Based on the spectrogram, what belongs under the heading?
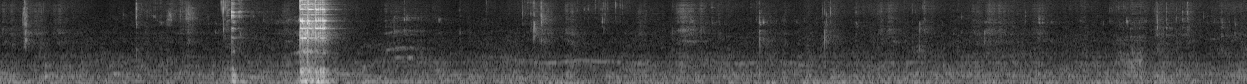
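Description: Close-up eating sounds: wet chewing and small mouth clicks. About two seconds in, a short sharp clink as the metal utensil is set down on the ceramic plate.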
